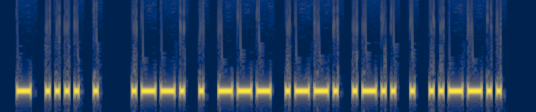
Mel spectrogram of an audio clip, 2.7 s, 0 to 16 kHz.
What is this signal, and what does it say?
Morse code, heard as a keyed tone, about 48 wpm, 700 Hz. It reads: THE PEOPLE?
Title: Sentences from Top 1000 Words - Review Part 3 - 50wpm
